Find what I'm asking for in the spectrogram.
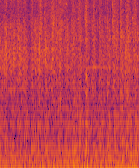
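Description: Dense, continuous automatic gunfire in the video game Call of Duty sounds loud and close, a steady crackling barrage with no pauses.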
